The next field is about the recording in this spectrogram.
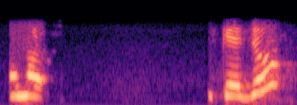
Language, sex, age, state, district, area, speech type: Sindhi, female, 18-30, Madhya Pradesh, Katni, urban, conversation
